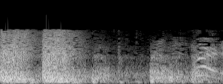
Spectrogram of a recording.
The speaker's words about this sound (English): Come on. Fight them off. Shoot all of them.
